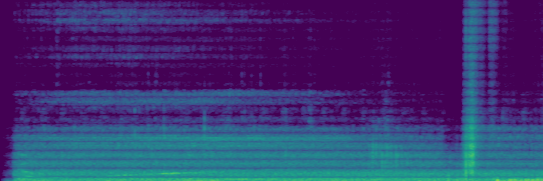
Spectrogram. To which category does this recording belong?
Sound effects > Vehicles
